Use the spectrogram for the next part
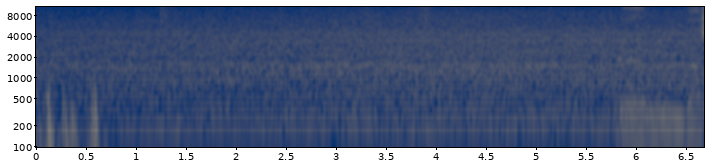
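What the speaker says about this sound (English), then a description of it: "My portable air conditioner is working now." A portable air conditioner running in a living room, a steady low hum with a constant tone and airy whoosh after a few brief knocks at the start, growing slightly louder near the end.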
